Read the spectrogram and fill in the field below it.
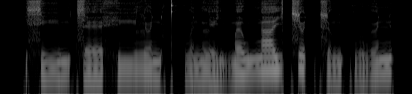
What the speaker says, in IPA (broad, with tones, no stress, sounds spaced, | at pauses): s iː˨˧ m t͡s ɛː˨˧ h iː˧ l ɵ˧ n kʷʰ ɐ˨˧ n l e˨˩ j m ɐ˥ w ŋ aː˥ j t͡s ɵ˥ t̚ t͡s ʊ˨˥ ŋ kʷ ɐ˨˥ w ɵ˥ n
